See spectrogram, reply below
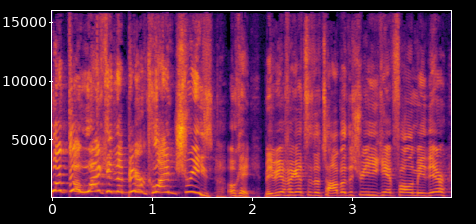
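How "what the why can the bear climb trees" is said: shocked. Acted. Bear climbs the tree.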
